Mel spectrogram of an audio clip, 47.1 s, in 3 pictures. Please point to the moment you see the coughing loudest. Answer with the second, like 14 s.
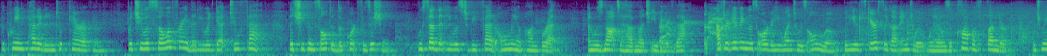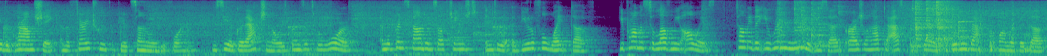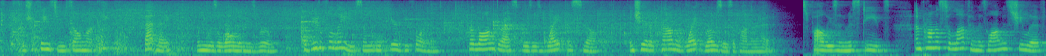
11 s.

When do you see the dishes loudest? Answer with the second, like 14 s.
30 s.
